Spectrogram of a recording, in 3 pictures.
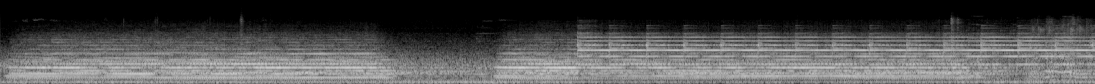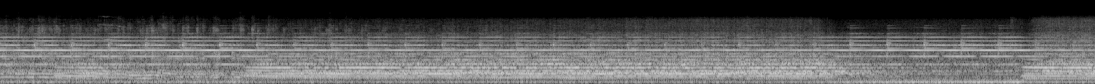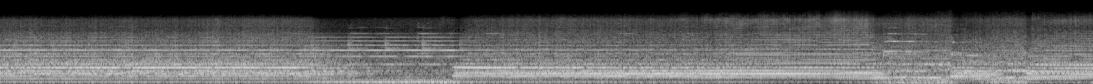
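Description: A diesel freight locomotive's multi-chime air horn sounds a string of long blasts with brief breaks as the train approaches, over the low rumble of the engines. The lead locomotives reach the microphone near the end.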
